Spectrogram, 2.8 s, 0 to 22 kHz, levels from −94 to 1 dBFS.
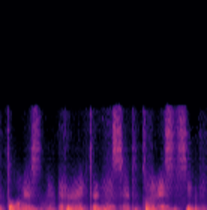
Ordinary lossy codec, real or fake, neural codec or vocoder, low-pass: AAC, 64 kbps; fake; codec, 44.1 kHz, 0.9 kbps, DAC; 10.8 kHz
